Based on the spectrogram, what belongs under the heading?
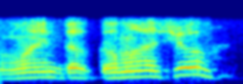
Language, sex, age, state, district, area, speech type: Kashmiri, male, 18-30, Jammu and Kashmir, Pulwama, rural, conversation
